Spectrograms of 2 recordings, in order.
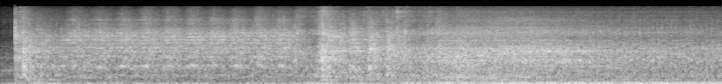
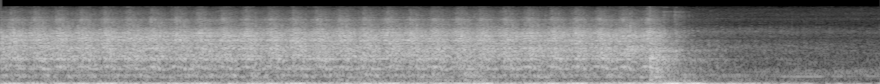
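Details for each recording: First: Citroen HY van, after fixing a no-start and refilling fuel, in neutral: engine fires straight away and settles into a steady, even run with no misfire or stumble; a healthy start, some blow-by visible. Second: Citroen HY van with new battery and cables, fuel pump running, cranked in neutral without choke; starter churns about three turns a second with no firing; crank no start, no fuel suspected.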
